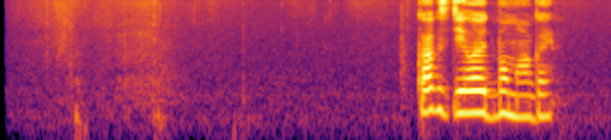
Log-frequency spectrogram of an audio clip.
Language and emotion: Russian, neutral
